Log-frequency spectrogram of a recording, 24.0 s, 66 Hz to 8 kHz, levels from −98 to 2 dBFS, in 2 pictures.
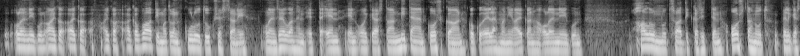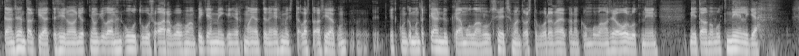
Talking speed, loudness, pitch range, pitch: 160 wpm, -21 LUFS, 105-120 Hz, 110 Hz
